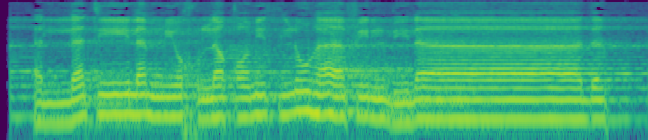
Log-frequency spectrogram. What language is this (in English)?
Arabic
